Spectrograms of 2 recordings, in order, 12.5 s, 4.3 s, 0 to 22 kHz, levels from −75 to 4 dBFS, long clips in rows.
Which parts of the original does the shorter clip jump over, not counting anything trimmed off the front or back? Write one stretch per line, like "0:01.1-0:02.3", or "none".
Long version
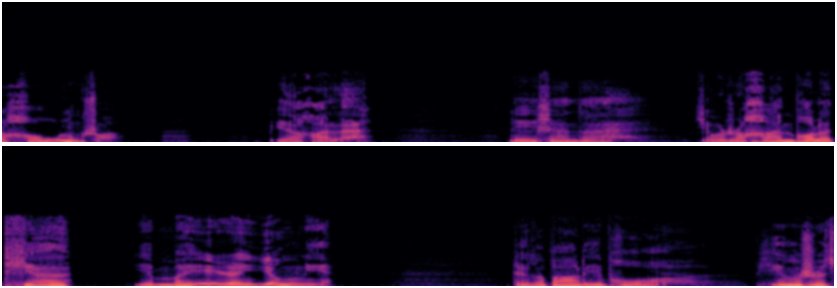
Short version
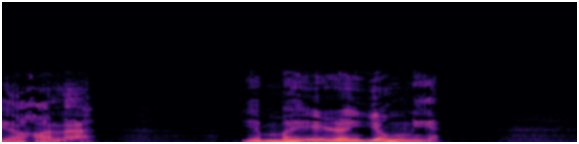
0:03.7-0:07.1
